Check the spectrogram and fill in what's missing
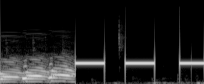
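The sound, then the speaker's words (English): A short, wavering voice-like tone gives way to three loud, steady electronic beeps at one pitch, played on a sampler keyboard, each lasting about a third of a second, evenly spaced with clicks at their edges. “Maybe it's just a whole bunch of beeps you heard.”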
